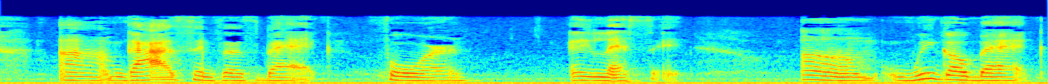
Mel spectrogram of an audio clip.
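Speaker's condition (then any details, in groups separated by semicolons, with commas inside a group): Cerebral palsy, spastic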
